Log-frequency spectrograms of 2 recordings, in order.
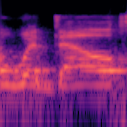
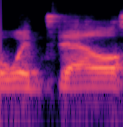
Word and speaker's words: Weddell: So you guys should definitely find a video of a Weddell seal. It's Weddell.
